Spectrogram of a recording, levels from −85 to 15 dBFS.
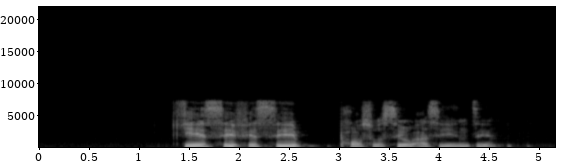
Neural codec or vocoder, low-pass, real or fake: none; 7.2 kHz; real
